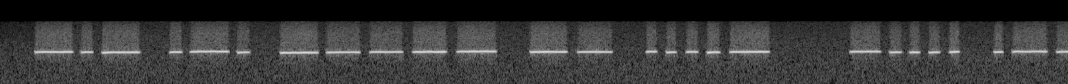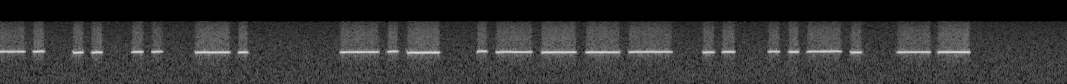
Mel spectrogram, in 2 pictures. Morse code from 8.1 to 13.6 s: 6PIIN

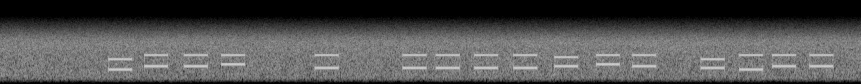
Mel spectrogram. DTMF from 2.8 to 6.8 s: 6 66668#9

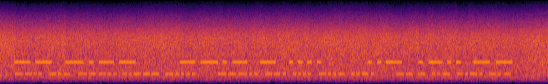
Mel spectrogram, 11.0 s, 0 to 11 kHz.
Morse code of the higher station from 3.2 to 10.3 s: QTH ULM

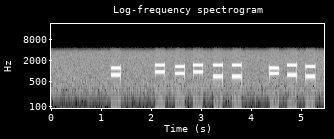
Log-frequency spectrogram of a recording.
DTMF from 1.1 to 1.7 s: 4

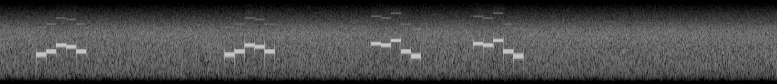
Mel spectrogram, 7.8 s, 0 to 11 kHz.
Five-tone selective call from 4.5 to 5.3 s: 98841

